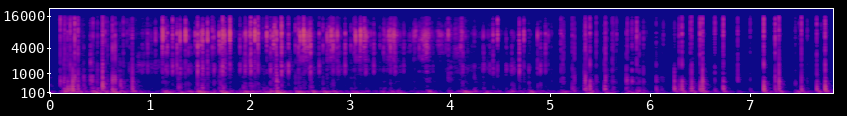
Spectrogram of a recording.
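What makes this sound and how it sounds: Long nails rapidly scratch and tap the pale green plastic base of an upside-down body butter tub with a paper label. Bright, dry clicks and rasping scrapes come in quick bursts over a faint low hum, each tap dying away almost instantly.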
